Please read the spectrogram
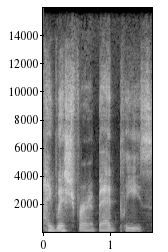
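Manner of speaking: whispered, hushed delivery. Voicing a character making a wish into a water orb: whispering. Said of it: "she's going to whisper into it".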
